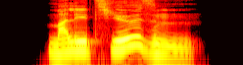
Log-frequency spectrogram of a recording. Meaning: strong dative masculine/neuter singular of maliziös
- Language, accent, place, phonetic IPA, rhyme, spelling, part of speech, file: German, Germany, Berlin, [ˌmaliˈt͡si̯øːzm̩], -øːzm̩, maliziösem, adjective, De-maliziösem.ogg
